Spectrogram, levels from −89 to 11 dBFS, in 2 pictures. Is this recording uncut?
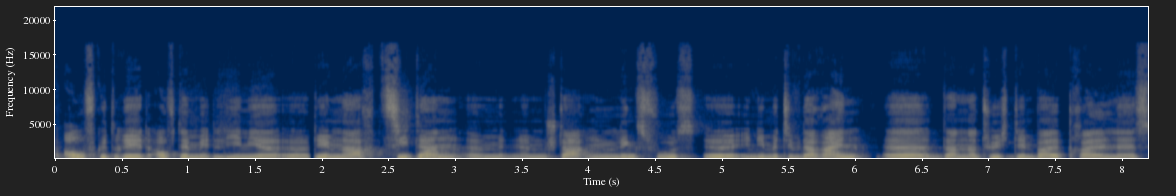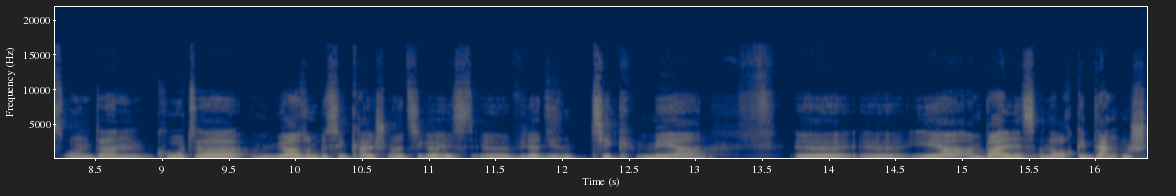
no; 3 cuts; at 1.9 s, 6.1 s, 15.0 s

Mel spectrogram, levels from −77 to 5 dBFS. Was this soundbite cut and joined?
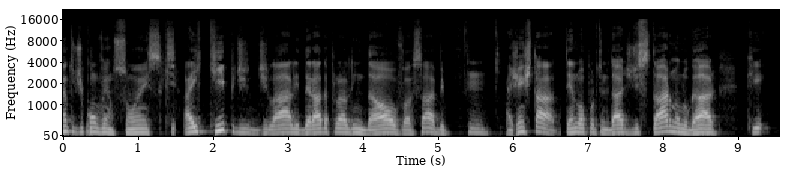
yes; 3 cuts; at 1.5 s, 5.4 s, 6.6 s

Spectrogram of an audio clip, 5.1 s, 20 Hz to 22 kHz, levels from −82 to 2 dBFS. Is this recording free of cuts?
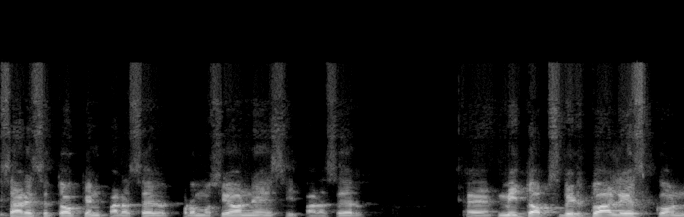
yes; 0 cuts

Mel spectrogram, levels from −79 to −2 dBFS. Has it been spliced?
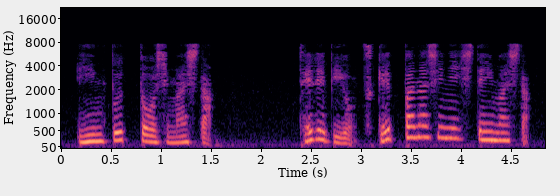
no; 0 cuts

